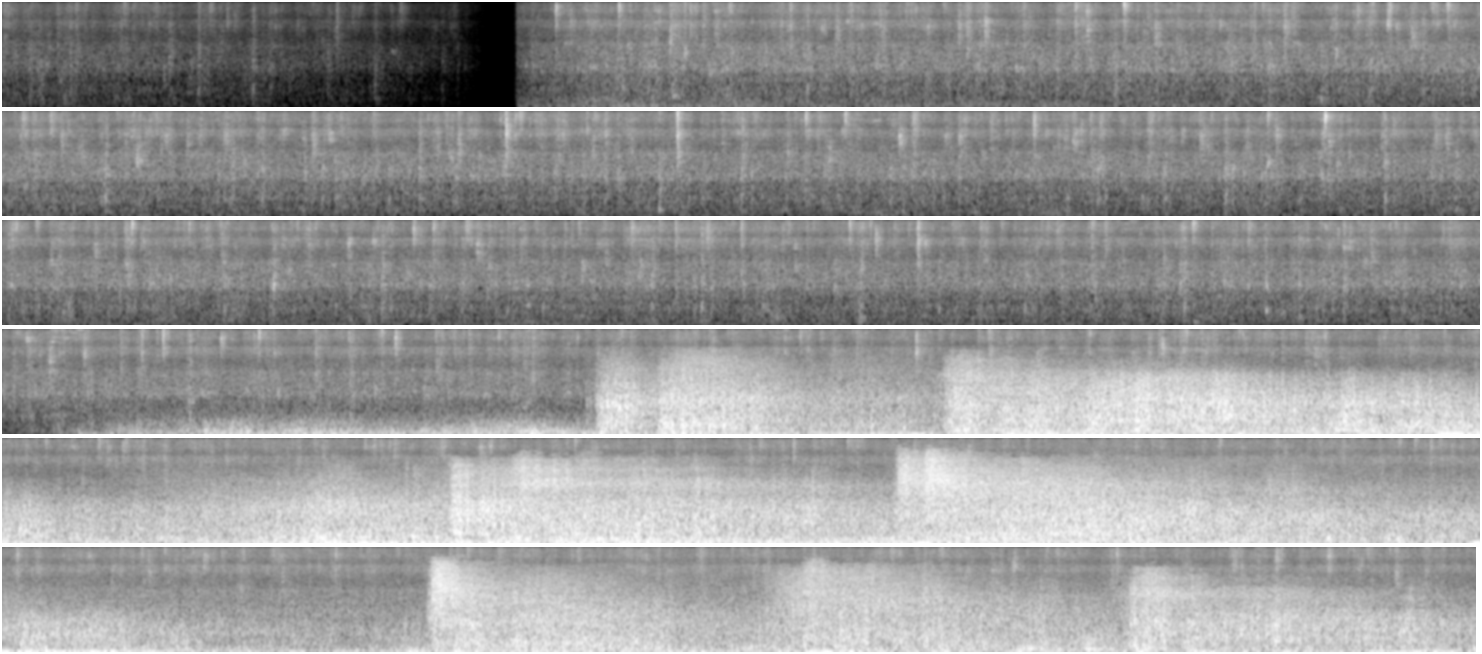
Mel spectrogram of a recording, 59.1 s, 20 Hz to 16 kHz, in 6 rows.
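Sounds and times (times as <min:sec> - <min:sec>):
steady rain: 0:00.0 - 0:02.6, 0:03.4 - 0:59.0
low rumble of thunder: 0:30.0 - 0:59.0.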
